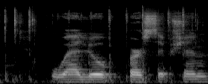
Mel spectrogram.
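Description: Computer keyboard typing, a quick run of key clicks as a short phrase is typed. A voice speaks over the second half of it.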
